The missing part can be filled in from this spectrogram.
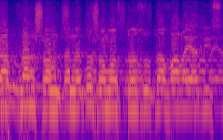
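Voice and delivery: ordinary talk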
